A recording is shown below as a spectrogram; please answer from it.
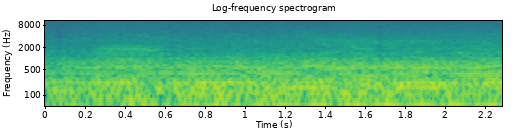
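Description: A steady low background drone with faint humming tones.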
